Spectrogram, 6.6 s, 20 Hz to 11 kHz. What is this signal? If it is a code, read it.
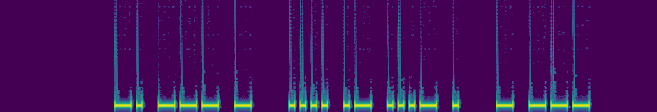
Morse code, heard as a keyed tone, about 22 wpm, 700 Hz. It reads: NOT HAVE TO
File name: practice / 22wpm / Build A Phrase - 5-Word Phrases - 22wpm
